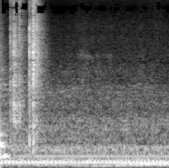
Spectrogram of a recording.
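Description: A couple of brief rustles in the first half-second, then a steady low hum of room background.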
